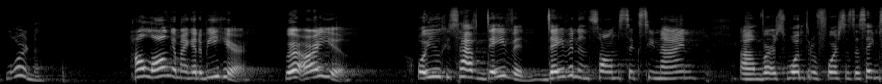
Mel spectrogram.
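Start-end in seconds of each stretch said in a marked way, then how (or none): 0.0-3.4 louder, fast plea to God; pleading prayer pushed out quickly and loud; blunt pleading prayer. Pretend. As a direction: cry out impatiently, where are you. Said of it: "that's pretty blunt".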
